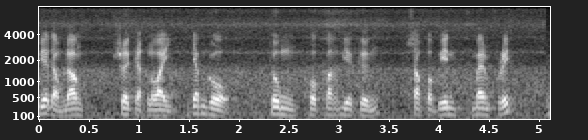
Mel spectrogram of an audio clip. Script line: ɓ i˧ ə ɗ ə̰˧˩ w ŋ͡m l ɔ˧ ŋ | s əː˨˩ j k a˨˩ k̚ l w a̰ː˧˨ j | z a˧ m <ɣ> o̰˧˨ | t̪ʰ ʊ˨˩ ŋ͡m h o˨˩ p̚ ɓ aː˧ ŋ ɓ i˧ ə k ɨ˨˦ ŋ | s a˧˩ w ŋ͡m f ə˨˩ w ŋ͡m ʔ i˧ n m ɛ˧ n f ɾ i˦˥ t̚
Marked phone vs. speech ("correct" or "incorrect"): correct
